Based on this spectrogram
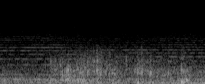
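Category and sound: nature, torrential rain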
